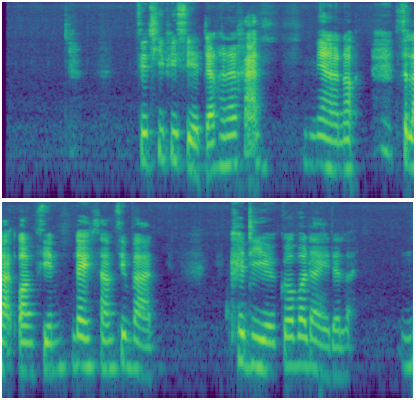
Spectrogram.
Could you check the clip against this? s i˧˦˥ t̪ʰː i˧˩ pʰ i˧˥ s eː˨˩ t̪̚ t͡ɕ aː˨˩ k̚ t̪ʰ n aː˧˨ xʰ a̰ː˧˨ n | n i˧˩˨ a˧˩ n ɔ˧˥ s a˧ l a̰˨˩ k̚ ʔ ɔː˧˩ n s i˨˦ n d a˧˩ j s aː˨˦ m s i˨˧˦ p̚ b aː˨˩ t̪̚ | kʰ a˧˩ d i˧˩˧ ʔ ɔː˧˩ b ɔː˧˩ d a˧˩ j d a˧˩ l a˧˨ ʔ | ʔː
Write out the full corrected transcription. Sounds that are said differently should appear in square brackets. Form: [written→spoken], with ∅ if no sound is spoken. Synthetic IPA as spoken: s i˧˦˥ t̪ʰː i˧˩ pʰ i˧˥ s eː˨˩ t̪̚ t͡ɕ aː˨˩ k̚ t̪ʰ n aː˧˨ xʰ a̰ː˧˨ n | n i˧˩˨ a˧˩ n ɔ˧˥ s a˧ l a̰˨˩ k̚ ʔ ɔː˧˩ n s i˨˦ n d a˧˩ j s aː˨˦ m s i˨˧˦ p̚ b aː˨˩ t̪̚ | kʰ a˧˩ d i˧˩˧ [ʔ→k] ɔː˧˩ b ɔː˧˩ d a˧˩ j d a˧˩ l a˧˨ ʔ | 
